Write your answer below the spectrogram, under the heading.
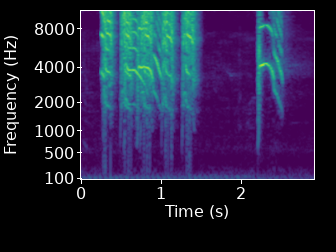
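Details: Green parrot producing a rough, continuous run of loud grating screeches for over a second, then a pause and a single ringing, downward-bending shriek over a low hum.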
